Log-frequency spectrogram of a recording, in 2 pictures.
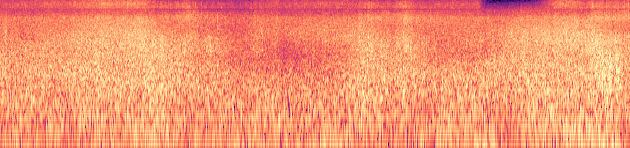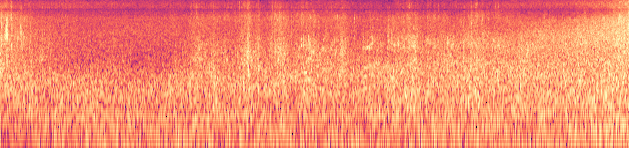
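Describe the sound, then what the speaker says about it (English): Huge ocean waves surge and break in deep open water, a loud, continuous roar of surf thick with wind rumble buffeting the microphone, swelling briefly around the middle. "The waves are huge out."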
